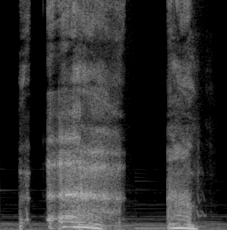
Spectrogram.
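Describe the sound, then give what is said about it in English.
A male character's throat clearing, voiced by a narrator, heard as two loud, rough, voiced bursts, a longer one followed by a shorter one. “steps behind Puck and clears his throat and says a few words”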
